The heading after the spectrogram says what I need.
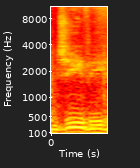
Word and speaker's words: Givi: This is an 80-liter Givi, and they've told me that's the pronunciation, Givi.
